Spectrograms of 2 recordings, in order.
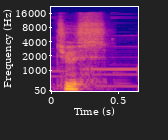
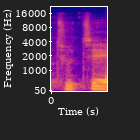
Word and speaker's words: Juche: Saya pernah dengar ya beberapa konten kreator nih salah bacanya dari jus. Bukan ya, bener Juche ya.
